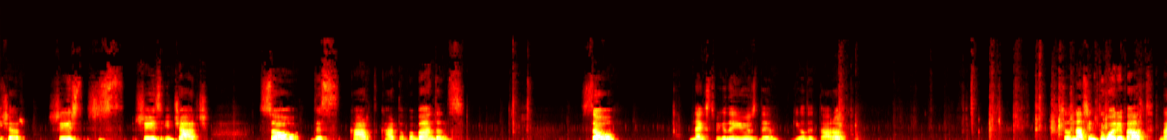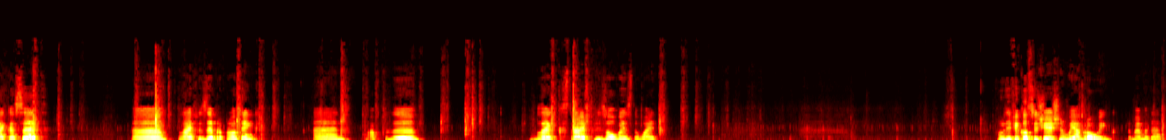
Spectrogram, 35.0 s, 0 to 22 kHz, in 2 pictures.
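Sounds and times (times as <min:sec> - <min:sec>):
tarot cards rustling and clicking: 0:06.9 - 0:08.7, 0:09.4 - 0:10.4, 0:12.4 - 0:33.9, 0:34.6 - 0:35.0.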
